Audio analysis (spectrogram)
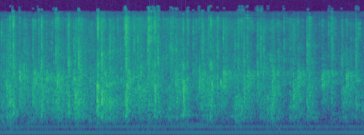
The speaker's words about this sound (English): Are you with me today? Come on and give him a hand clap of praise up in here.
